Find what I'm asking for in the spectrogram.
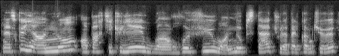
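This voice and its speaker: A woman's voice: medium pitch, normal speed, dull audio. A woman interviewer asking long, carefully hedged questions.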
